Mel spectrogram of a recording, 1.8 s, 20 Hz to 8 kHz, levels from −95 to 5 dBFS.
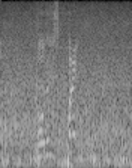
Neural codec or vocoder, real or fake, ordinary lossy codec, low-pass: codec, 16 kHz, 8 kbps, FunCodec, trained on Chinese and English, 25 frames a second; fake; none; none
